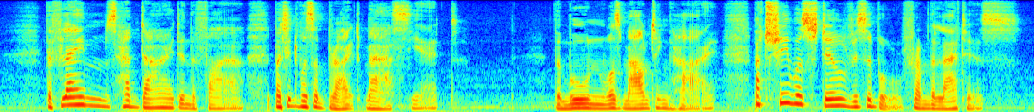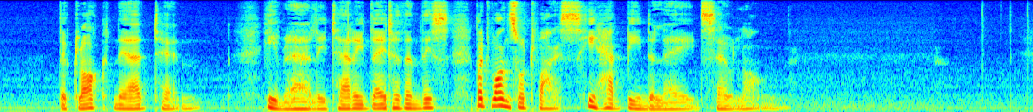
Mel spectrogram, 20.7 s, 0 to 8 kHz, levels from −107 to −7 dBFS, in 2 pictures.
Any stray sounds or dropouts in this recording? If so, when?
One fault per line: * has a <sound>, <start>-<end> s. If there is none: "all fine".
all fine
